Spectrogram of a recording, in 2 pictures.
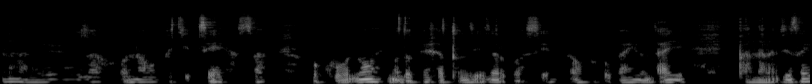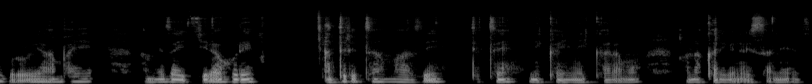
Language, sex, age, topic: Kinyarwanda, male, 25-35, finance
